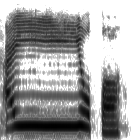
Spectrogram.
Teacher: Nun sukun atau tanwin ketemu dengan huruf ya idgham bi gunnah. diidghamkan, ditasdidkan ke huruf ya disertai dengan dengung.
